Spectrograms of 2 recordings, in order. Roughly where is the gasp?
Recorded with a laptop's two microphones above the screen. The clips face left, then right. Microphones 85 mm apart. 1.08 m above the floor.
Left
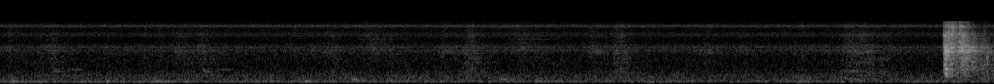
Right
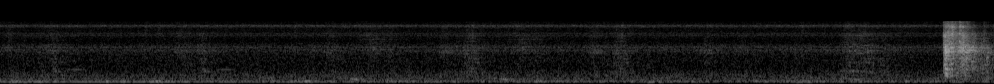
I don't hear a gasp.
